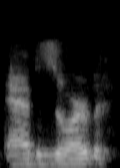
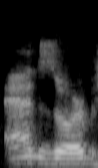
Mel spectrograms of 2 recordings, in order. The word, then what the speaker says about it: adsorption: will come through and absorb to the surface so adsorb here is spelled with a D it's not absorb which is spelled with a be adsorbed with a D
